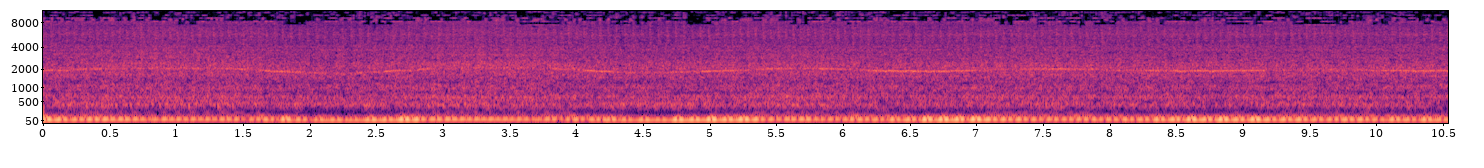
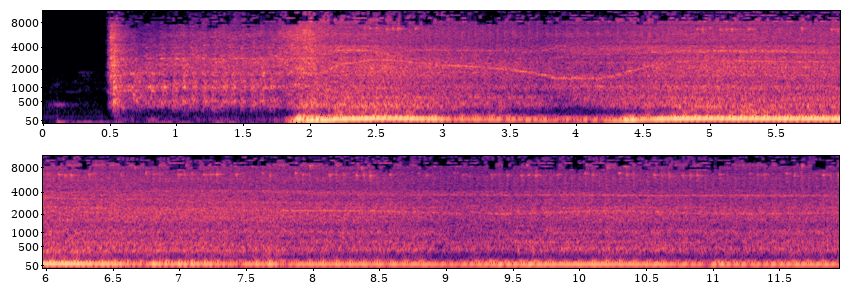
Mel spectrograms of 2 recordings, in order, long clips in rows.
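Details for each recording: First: 1987 C4 Corvette petrol engine, after a home repair of the belt tensioner's worn bushing, idles with a steady low rumble and the earlier belt squeak gone: normal idle, no belt squeal. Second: 1987 Corvette C4 after the belt tensioner was rebuilt, with the belt unchanged: the engine settles to a steady idle with a thin chirping squawk riding over it; still squealing, and the serpentine belt itself now seems the source, possibly the tensioner too.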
